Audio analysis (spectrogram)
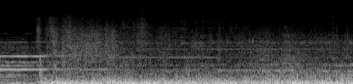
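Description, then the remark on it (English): An automatic door opens with a sudden, loud mechanical whoosh and low rumble that cuts in after a faint humming tone and holds steady for several seconds, with no voices. “You just walk up to the door and it opens.”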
